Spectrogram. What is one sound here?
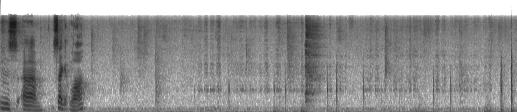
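A marker squeaks as it writes on paper.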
